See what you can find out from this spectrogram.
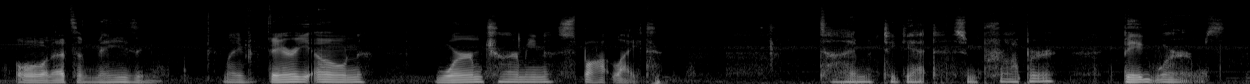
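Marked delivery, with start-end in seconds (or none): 2.3-12.3 hushed whispering. Out after dark with a homemade spotlight looking for worms, whispering. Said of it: "I don't know why I'm whispering".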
